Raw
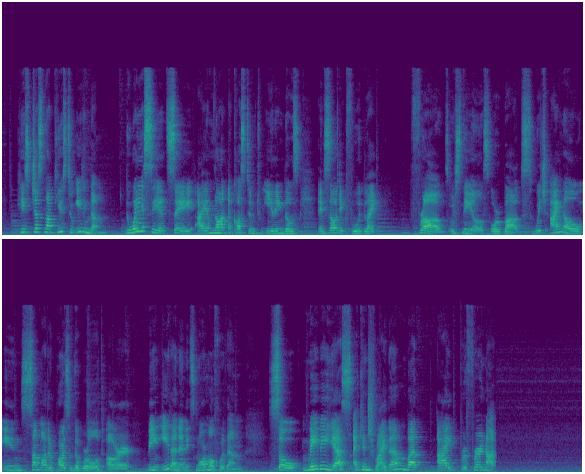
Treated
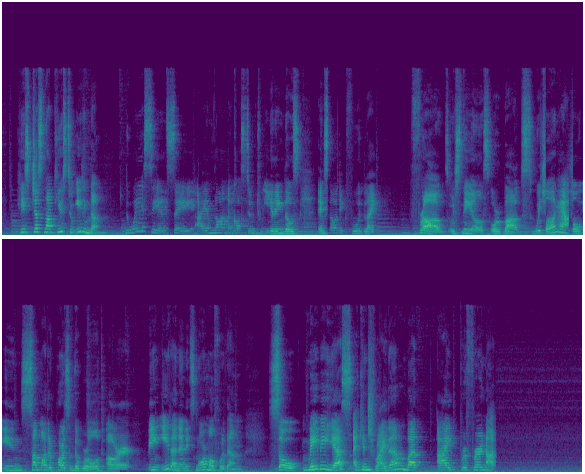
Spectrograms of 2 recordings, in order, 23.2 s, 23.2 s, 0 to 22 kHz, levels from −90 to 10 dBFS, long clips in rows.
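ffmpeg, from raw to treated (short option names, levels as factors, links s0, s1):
-filter_complex "[0:a]asplit=3[s0][s1][s2];[s0]afade=t=out:st=1.92:d=0.02[s3];[s1]acompressor=threshold=0.0126:ratio=6:attack=3.2:release=140:knee=1:detection=peak,afade=t=in:st=1.92:d=0.02,afade=t=out:st=5.36:d=0.02[s4];[s2]afade=t=in:st=5.36:d=0.02[s5];[s3][s4][s5]amix=inputs=3:normalize=0,asettb=1/sr,asplit=3[s6][s7][s8];[s6]atrim=end=13.974[s9];[s7]atrim=start=13.97:end=14.6,asetpts=PTS-STARTPTS,afade=t=in:d=0.004:c=qsin,afade=t=out:st=0.626:d=0.004:c=qsin,highpass=470[s10];[s8]atrim=start=14.596[s11];[s9][s10]acrossfade=d=0.004:c1=hsin:c2=qsin[s12];[s12][s11]acrossfade=d=0.004:c1=qsin:c2=hsin,asettb=1/sr,asplit=3[s13][s14][s15];[s13]atrim=end=19.294[s16];[s14]atrim=start=19.29:end=19.87,asetpts=PTS-STARTPTS,afade=t=in:d=0.004:c=qsin,afade=t=out:st=0.576:d=0.004:c=qsin,acompressor=mode=upward:threshold=0.0631:ratio=2.5:attack=3.2:release=140:knee=2.83:detection=peak[s17];[s15]atrim=start=19.866[s18];[s16][s17]acrossfade=d=0.004:c1=hsin:c2=qsin[s19];[s19][s18]acrossfade=d=0.004:c1=qsin:c2=hsin,asplit=4[s20][s21][s22][s23];[s20]atrim=end=6.51,asetpts=PTS-STARTPTS,afade=t=out:st=6.506:d=0.004:c=hsin:silence=0.105925[s24];[s21]atrim=start=6.51:end=10.882,asetpts=PTS-STARTPTS,afade=t=in:d=1.63:silence=0.105925[s25];[s22]atrim=start=10.878:end=11.422,asetpts=PTS-STARTPTS,areverse[s26];[s23]atrim=start=11.418[s27];[s24][s25]concat=n=2:v=0:a=1[s28];[s28][s26]acrossfade=d=0.004:c1=hsin:c2=hsin[s29];[s29][s27]acrossfade=d=0.004:c1=hsin:c2=hsin"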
